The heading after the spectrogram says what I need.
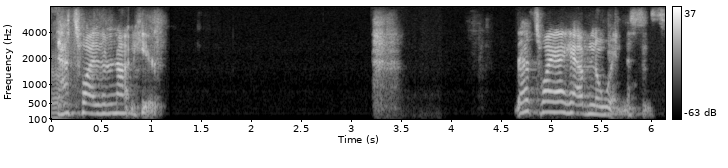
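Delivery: speaking through tears. Answering accusations about the children, crying while talking. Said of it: "You can stop crying".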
